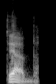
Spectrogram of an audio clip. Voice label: "deb", American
